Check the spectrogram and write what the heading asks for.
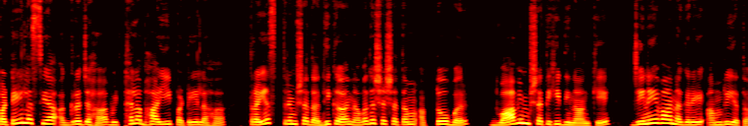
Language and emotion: Sanskrit, neutral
